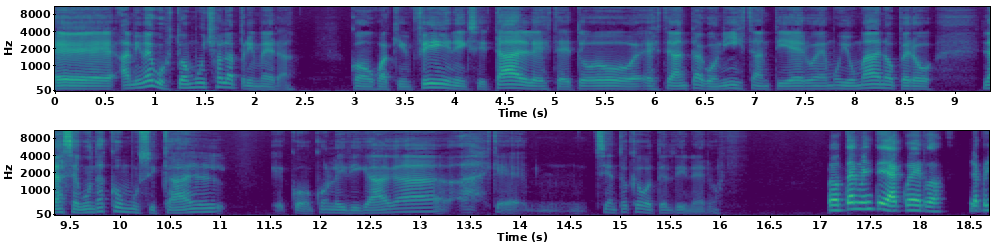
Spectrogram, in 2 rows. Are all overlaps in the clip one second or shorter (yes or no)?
yes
